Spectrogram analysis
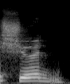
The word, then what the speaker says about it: should: to help you so the l in should is silent they should be able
